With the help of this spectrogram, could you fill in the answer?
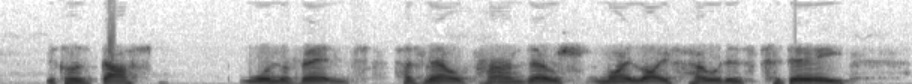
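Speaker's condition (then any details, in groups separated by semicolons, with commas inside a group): Cleft palate; congenital, prosthetic limb since 12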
